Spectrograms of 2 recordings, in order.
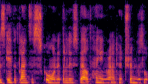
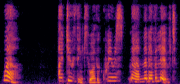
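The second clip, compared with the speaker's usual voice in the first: put-on higher, indignant young girl; girl's voice; 8 semitones higher than usual. A narrator's reading. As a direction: play Rose, shocked and huffy.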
